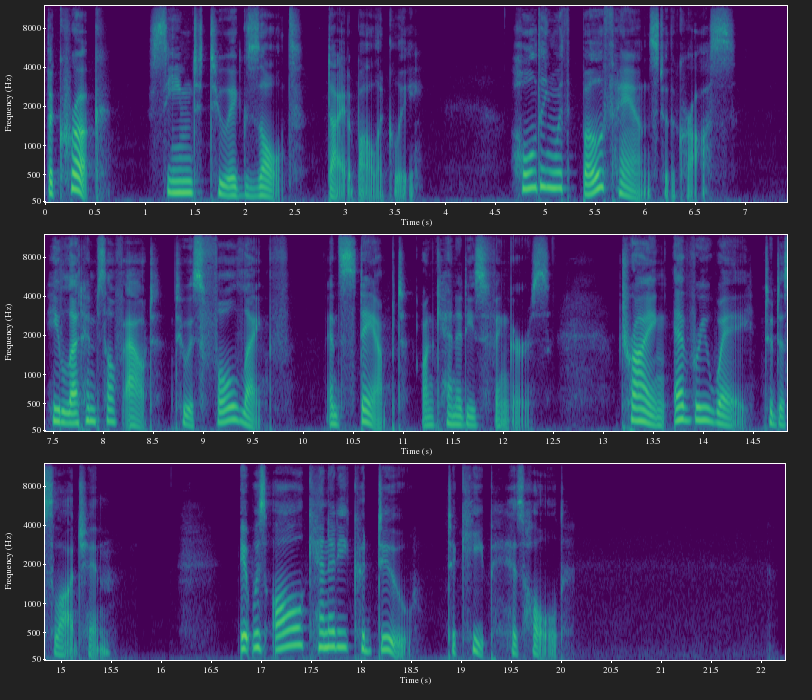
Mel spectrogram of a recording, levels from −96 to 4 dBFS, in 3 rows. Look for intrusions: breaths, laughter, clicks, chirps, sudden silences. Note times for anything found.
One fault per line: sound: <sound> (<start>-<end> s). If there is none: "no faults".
no faults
